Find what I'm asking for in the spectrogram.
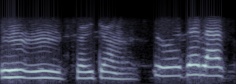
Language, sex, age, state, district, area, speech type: Assamese, female, 18-30, Assam, Sivasagar, rural, conversation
